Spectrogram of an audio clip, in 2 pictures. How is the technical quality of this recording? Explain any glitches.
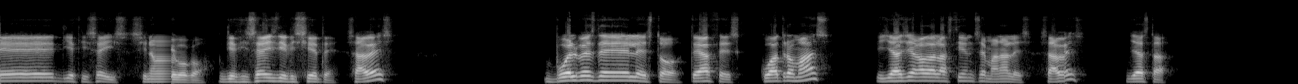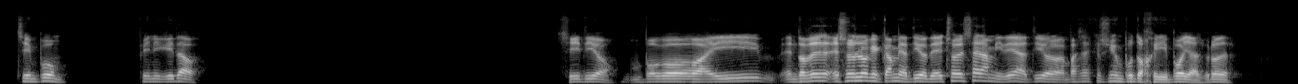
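The recording has four transmission dropouts, two longer and two brief, all patched over by the receiver's loss concealment.

Burst of packet loss, at 1.57 to 1.73 s and 7.49 to 7.58 s. About 140 ms and 80 ms of the speech stream failed to arrive in time. The receiver extended the last decoded sound across each hole, about 136 ms and 75 ms of synthetic fill, fading it as it went. Each event is heard as a held, decaying tail, after which the speech picks up slightly further along, with the intervening portion gone.

Short concealed packet loss, at 10.60 to 10.66 s and 19.74 to 19.78 s. These gaps are much smaller, about 40 ms and 20 ms. The decoder covered them with roughly 35 ms and 15 ms of extrapolated signal, then cross-faded back into the received audio. The result is a momentary smear or wobble rather than an obvious gap.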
